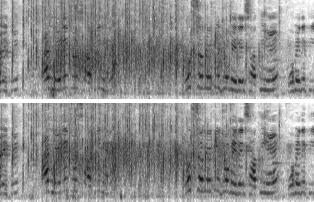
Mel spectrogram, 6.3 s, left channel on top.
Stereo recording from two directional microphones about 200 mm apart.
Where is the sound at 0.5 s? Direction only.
50° right (ahead or behind).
